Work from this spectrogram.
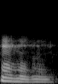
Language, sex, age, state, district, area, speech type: Bengali, male, 30-45, West Bengal, North 24 Parganas, urban, conversation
